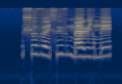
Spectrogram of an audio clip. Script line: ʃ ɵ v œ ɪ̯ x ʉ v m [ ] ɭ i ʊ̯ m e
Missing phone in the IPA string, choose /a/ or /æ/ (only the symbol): æ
